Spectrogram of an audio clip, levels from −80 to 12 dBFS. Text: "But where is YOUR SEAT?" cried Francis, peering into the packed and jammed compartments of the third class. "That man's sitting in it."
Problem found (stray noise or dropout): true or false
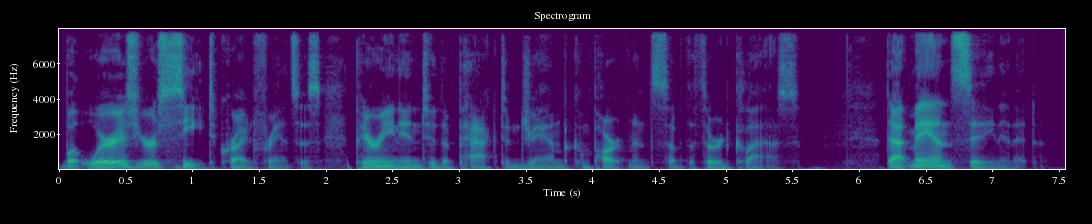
false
